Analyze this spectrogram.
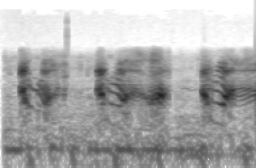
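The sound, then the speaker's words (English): A dog makes talking-like vocal sounds played back from a video: three warbling, rising-and-falling yowls in quick succession over a faint steady low hum. “That's the dog talking.”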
